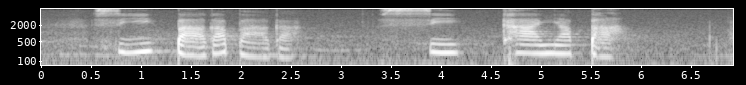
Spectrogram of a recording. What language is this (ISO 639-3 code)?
ssw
